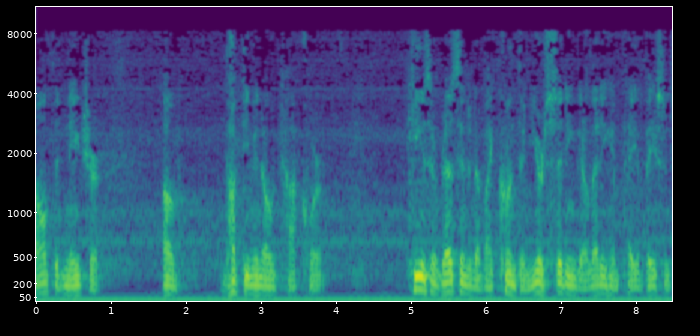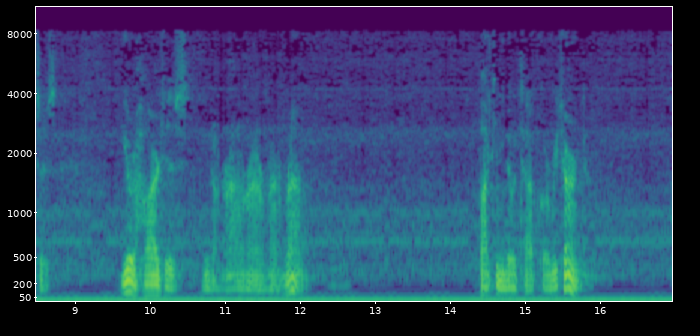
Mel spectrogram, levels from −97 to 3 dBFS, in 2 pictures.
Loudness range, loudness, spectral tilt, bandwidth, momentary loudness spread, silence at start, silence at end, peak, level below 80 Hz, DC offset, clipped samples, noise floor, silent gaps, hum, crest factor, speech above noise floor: 12 LU; -21 LUFS; -7.5 dB/octave; 8.6 kHz; 15 LU; 0 s; 1.05 s; 0 dBFS; -56 dBFS; 2%; under 0.1%; -47 dBFS; none; none; 22 dB; 27 dB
